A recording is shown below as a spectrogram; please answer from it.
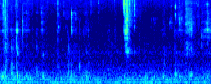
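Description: Faint chewing of food, with soft scattered mouth clicks and one short, louder smack about two and a half seconds in.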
